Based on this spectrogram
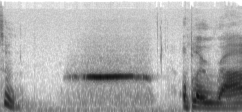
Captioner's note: whistling sound can be heard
